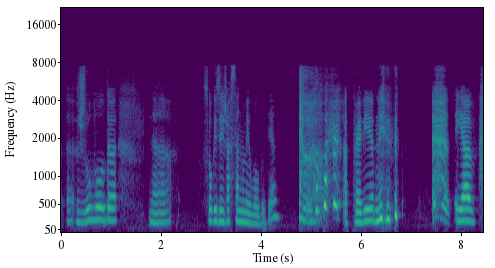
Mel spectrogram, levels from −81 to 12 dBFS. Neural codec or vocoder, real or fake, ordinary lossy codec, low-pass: codec, 16 kHz, 0.5 kbps, X-Codec, WavLM features, trained on Multilingual LibriSpeech; fake; none; none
